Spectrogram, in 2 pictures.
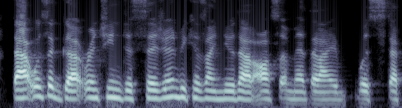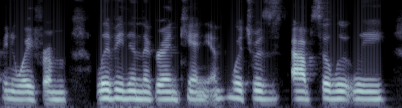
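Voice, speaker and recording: A woman talks at a fairly quick pace with a fairly low pitch. Her intonation is monotone and flat. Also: hardly any pauses. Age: 60s. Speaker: nurse and vlogger. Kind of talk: casual vlog update.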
